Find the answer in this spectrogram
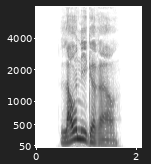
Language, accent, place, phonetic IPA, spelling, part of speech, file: German, Germany, Berlin, [ˈlaʊ̯nɪɡəʁɐ], launigerer, adjective, De-launigerer.ogg
- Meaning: inflection of launig: 1. strong/mixed nominative masculine singular comparative degree 2. strong genitive/dative feminine singular comparative degree 3. strong genitive plural comparative degree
